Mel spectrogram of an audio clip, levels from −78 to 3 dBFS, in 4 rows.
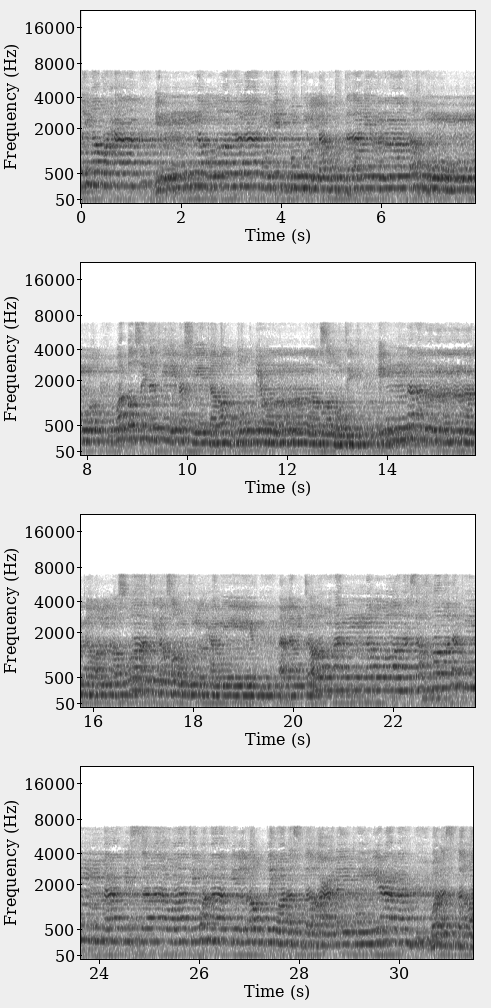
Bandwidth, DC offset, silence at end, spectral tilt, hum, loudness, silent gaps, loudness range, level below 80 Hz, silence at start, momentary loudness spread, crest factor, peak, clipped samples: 7.2 kHz; under 0.1%; 0 s; -4 dB/octave; none; -15 LUFS; none; 2 LU; -38 dBFS; 0 s; 4 LU; 14 dB; -2 dBFS; under 0.1%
